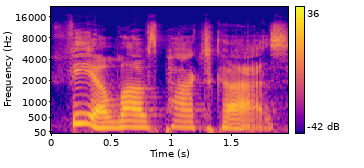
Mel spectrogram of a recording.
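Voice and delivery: loud put-on Boston accent, r dropped in "fear". A guest answering a question about growing older, in a Boston accent. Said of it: "I'm going to use my Boston accent for a second".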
